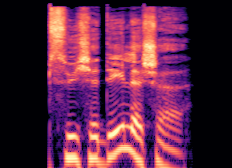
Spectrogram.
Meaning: inflection of psychedelisch: 1. strong/mixed nominative/accusative feminine singular 2. strong nominative/accusative plural 3. weak nominative all-gender singular
- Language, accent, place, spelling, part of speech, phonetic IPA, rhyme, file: German, Germany, Berlin, psychedelische, adjective, [psyçəˈdeːlɪʃə], -eːlɪʃə, De-psychedelische.ogg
